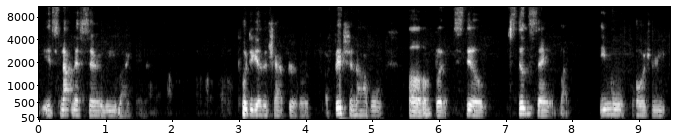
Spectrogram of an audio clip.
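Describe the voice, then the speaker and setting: A man teaching writing in a casual, meandering, encouraging way, his voice going hoarse. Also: mid-range voice, fairly bright tone, rough recording. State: losing voice, hoarse. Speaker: self-published author teaching writing.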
